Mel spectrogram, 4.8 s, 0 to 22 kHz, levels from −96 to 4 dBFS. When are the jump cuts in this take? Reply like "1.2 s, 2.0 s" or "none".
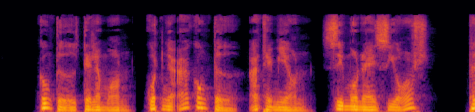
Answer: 1.3 s, 3.1 s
